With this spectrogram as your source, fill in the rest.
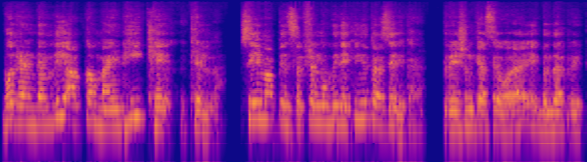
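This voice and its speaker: A man's voice: sits high, a little fast, far from the mic. A man on a podcast explaining spiritual ideas in a conversation, repeating key words and mixing in English terms. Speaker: spiritual speaker.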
